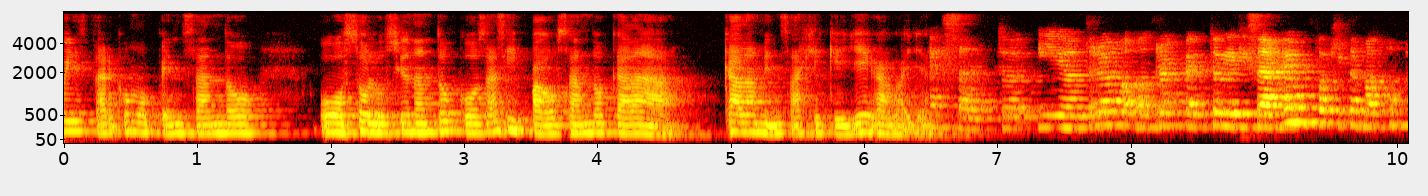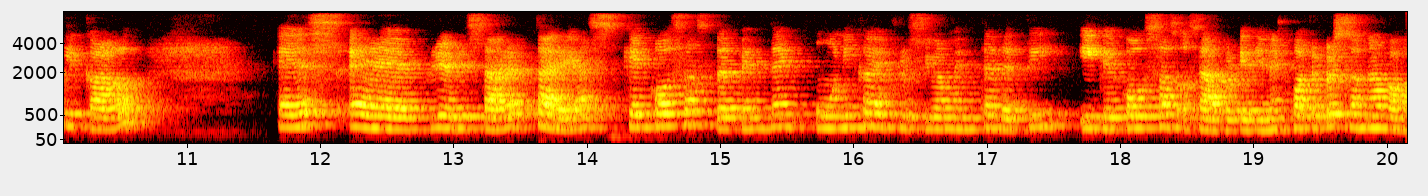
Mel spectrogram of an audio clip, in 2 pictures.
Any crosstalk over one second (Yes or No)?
No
